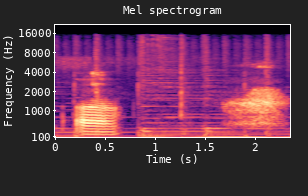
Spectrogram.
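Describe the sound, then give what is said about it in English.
A yawn at 1 a.m.: a short voiced, groaning stretch followed by a softer, breathy exhale, fairly loud against a low steady hum with no words spoken. “If we excuse me yawning, it's like it's exactly 1 o'clock a.m.”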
